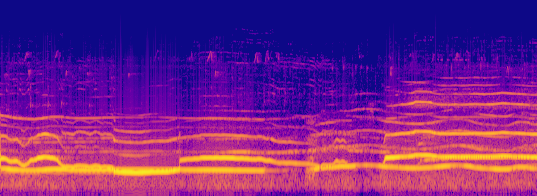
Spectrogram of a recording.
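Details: Chorus of forest wolves howling to communicate with one another: several sustained voices overlap, each holding a tone before stepping abruptly up or down to a new pitch, with a brief dip in loudness near the end.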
